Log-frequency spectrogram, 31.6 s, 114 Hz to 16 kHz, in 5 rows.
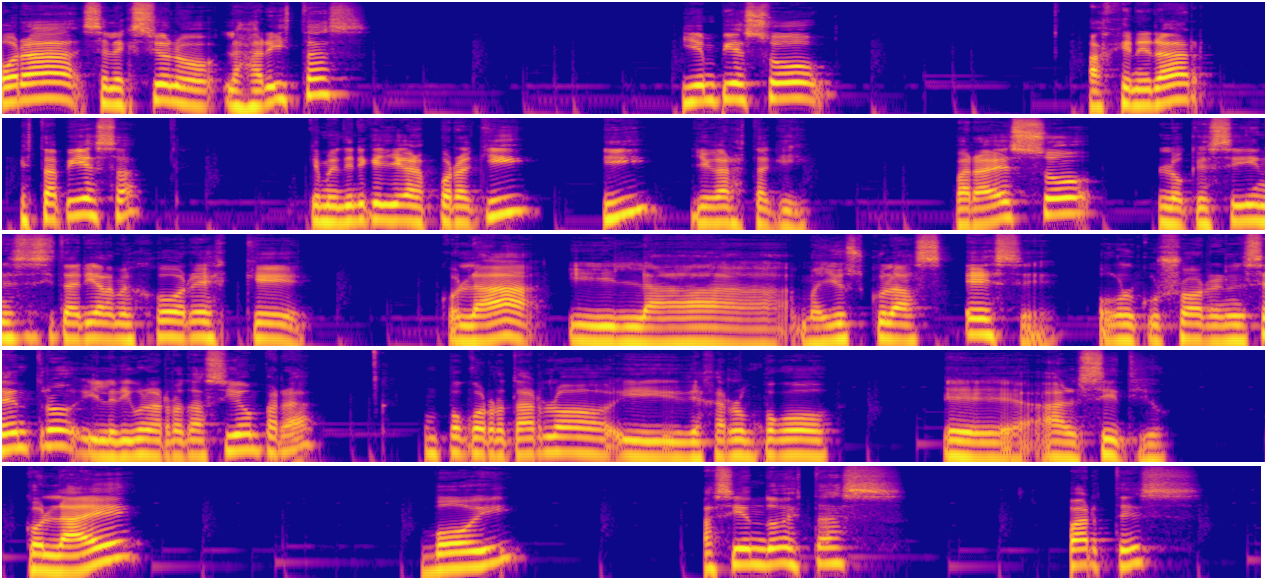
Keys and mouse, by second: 14.7 a, 23.5 right click.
